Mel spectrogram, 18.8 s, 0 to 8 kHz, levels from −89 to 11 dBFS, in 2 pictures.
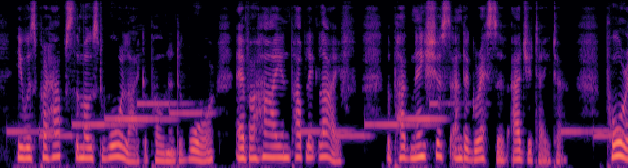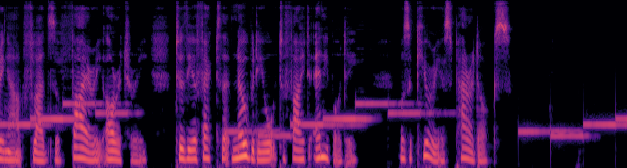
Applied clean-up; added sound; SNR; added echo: classical method Wiener filter.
